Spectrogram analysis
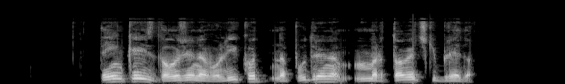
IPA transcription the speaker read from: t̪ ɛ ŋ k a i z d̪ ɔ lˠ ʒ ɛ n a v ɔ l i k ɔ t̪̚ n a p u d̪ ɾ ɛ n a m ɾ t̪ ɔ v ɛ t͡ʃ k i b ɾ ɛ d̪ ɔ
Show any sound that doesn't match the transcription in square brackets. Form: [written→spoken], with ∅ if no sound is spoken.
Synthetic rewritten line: t̪ ɛ ŋ k a i z d̪ ɔ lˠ ʒ ɛ n a v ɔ l i k ɔ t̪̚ n a p u d̪ ɾ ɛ n a m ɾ t̪ ɔ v ɛ t͡ʃ k i b [ɾ→l] ɛ d̪ ɔ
